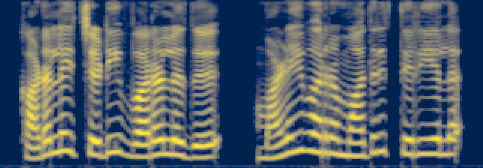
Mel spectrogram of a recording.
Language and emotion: Tamil, sad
